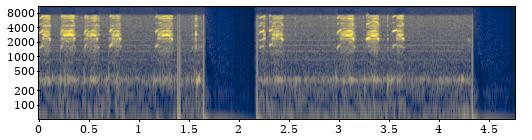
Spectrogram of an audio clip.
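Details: Alarm calls of a female osprey reacting to an intruder at her nest in Arkaig Community Forest, Scotland, July 2020. Rapid strings of sharp, high, clipped whistles come in two bursts with a short gap, over a low hum.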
